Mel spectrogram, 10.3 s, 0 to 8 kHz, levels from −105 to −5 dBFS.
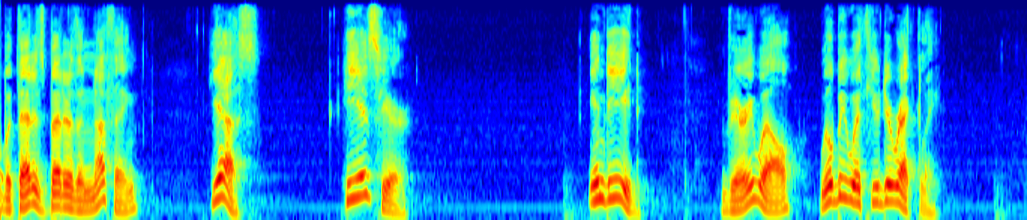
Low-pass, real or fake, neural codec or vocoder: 7.2 kHz; real; none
